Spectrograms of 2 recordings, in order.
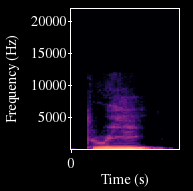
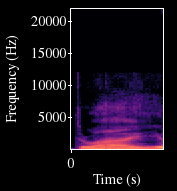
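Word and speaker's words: trie: dados que é a tree ou try ou como quem quiser pronunciar no fundo vende da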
